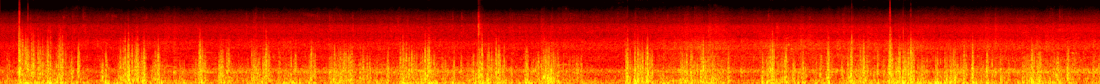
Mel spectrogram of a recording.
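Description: Wind buffeting the microphone at an open window of a moving train, over the train's running rumble and frequent irregular knocks and clatter from the wheels and carriage.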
